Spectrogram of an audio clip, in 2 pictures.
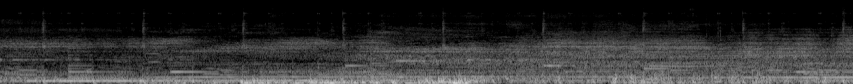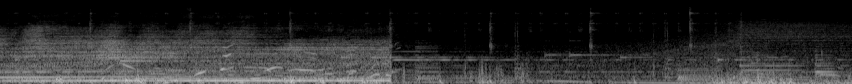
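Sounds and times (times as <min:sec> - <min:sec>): motorboat engine droning: 0:00.0 - 0:17.0.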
